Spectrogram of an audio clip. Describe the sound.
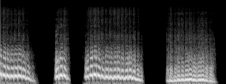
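A man imitates a pigeon, cooing in four fairly loud voiced calls of uneven length with short pauses between them, and no other sounds around.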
